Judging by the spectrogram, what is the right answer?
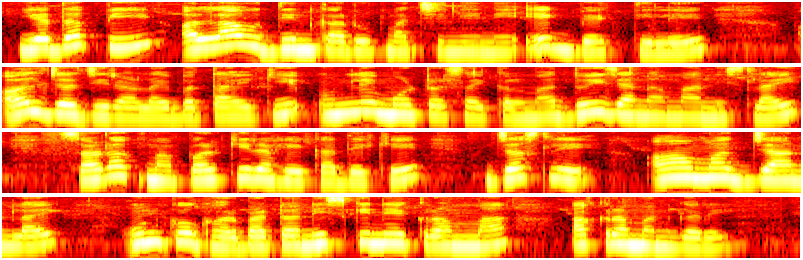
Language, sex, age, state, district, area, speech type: Nepali, female, 30-45, West Bengal, Jalpaiguri, urban, read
